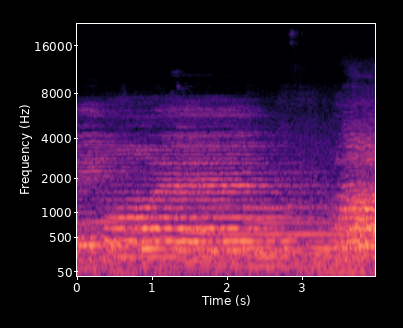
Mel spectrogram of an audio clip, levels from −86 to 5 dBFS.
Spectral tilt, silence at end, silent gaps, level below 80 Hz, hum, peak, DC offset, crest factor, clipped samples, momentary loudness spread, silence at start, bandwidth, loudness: -6 dB/octave; 0 s; none; -40 dBFS; none; -2 dBFS; under 0.1%; 18 dB; under 0.1%; 8 LU; 0 s; 11.5 kHz; -21 LUFS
